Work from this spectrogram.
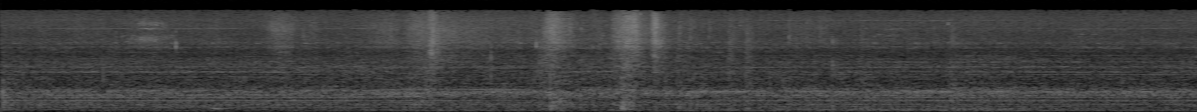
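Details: A constant indoor mechanical hum runs throughout, broken by a few brief clicks and knocks near the middle, with no animal sound.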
